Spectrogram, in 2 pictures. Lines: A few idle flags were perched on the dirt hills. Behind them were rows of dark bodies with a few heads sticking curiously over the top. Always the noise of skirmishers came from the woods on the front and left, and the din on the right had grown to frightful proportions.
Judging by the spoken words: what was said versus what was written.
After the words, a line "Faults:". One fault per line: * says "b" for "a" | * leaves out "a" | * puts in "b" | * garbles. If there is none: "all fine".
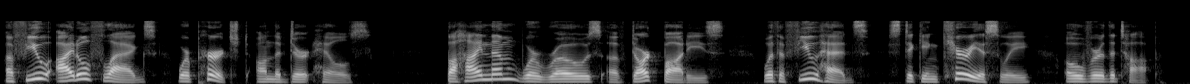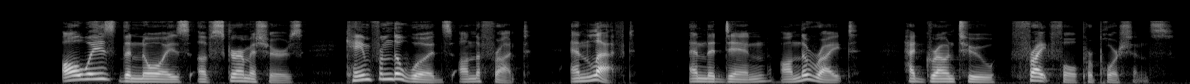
A few idle flags were perched on the dirt hills. Behind them were rows of dark bodies with a few heads sticking curiously over the top. Always the noise of skirmishers came from the woods on the front and left, and the din on the right had grown to frightful proportions.
Faults:
all fine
